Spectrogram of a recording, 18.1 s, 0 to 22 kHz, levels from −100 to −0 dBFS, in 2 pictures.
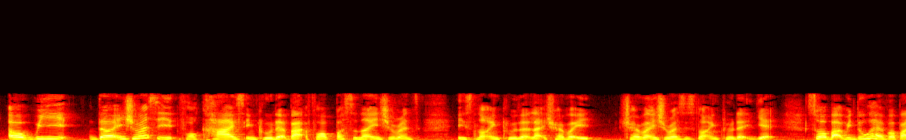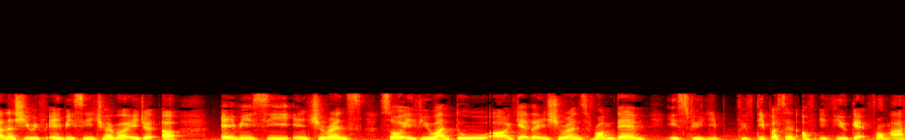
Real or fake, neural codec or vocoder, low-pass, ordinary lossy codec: real; none; 7.2 kHz; MP3, 48 kbps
